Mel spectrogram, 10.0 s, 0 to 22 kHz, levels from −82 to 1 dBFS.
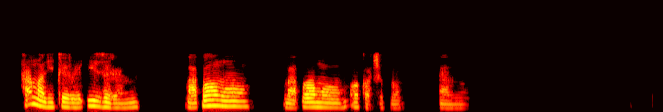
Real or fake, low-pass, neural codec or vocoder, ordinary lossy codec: fake; 3.6 kHz; codec, 44.1 kHz, 3.4 kbps, Pupu-Codec; none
